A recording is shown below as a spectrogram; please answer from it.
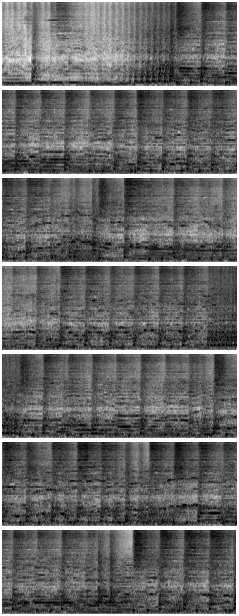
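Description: Live band playing with drum kit and guitar, keeping a steady beat. It starts quieter, and the full band comes in louder about two and a half seconds in.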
